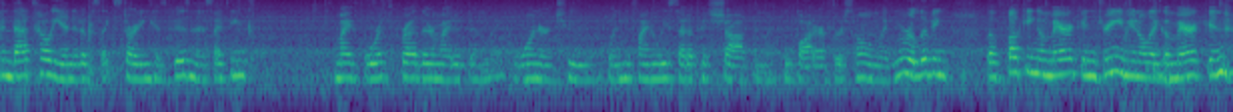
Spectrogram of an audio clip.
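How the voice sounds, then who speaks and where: Speaking with a Spanish accent, a woman talks at a fairly quick pace and medium pitch, her intonation fairly even. Noticeable background noise and audible room echo fill the recording. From Southern California (Los Angeles area). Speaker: singer. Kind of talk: interview, life story. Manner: casual, heavy use of 'like'.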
